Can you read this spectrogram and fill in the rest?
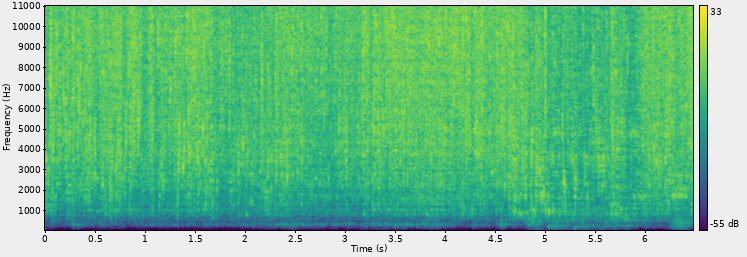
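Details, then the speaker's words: Gas boiler heating zones with air, after clearing a blocked feeder with electrolysis buildup: strong, steady rush of water through the purge point with zone valves bypassed, no sputtering or air gulps; flow good, blockage cleared. "the flow now i mean that's a lot better that's what we want"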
